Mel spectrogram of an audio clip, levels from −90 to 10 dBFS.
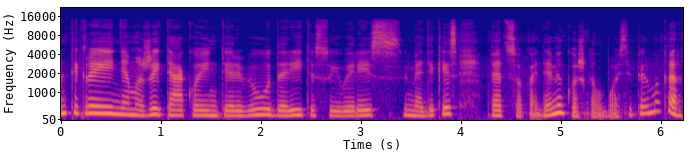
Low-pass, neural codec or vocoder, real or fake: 14.4 kHz; none; real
